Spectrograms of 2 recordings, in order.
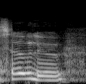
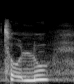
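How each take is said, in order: First: The name is said with an American pronunciation. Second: The name is said with a Nigerian pronunciation. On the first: The speaker calls it wrong. "not Tolu, as it's called in the US" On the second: The speaker calls it right. "you can still call your name Tolu"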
